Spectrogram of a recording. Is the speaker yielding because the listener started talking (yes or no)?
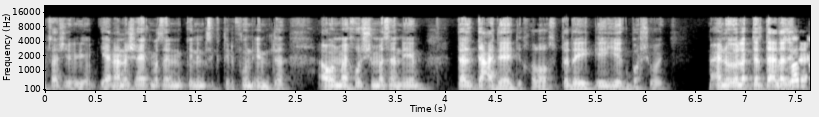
yes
